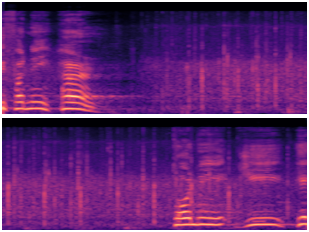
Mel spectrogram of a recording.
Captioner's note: applause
